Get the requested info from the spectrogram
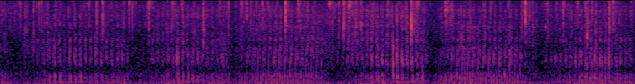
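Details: Domestic cat purring steadily, a low continuous rumble pulsing with each breath, over the sharp pops and snaps of a crackling fireplace.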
